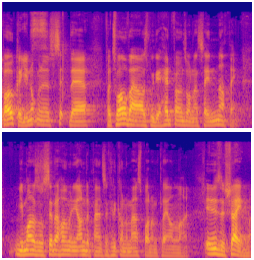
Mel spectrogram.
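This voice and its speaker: A man with a British accent speaks at a very fast pace with fairly even intonation. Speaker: poker player. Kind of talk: interview answer. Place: hall. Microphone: lapel.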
